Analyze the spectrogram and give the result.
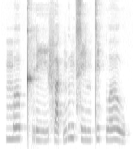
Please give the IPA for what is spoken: mɤː˦˥p̚kʰriː˩˦fa˨˩k̚ŋɯ˥˩ŋ si˧nti˥˩t̚ wɤː˥˩w

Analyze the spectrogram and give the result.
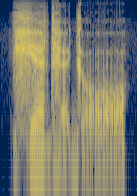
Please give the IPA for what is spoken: xʲɛ dʱɛ̰ɡʲɔ̰

